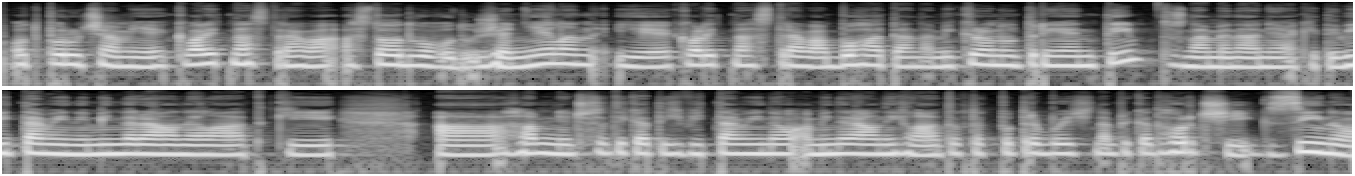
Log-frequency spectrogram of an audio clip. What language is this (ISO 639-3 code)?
slk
